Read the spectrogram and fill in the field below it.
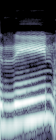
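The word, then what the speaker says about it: rain: ए आई इसको ए करके पढ़ते हैं। इसका लंबा उच्चारण रहता है। और ये दो कंसोनेंट के बीच में आता है। मैक्सिमम दो कंसोनेंट रहते हैं इसके। दोनों तरफ। तो यहां पर देखिए रेन और पेन बीच में ए आई है। इसको ए करके पढ़ा है।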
